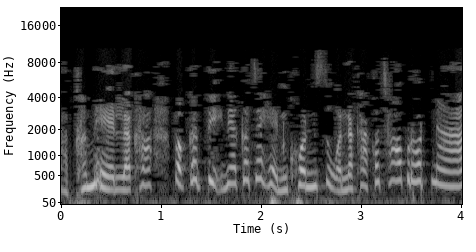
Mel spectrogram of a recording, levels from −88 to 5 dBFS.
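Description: Speech that has likely passed through WMA compression at a low bitrate, consistent with roughly 24 kbps, damages the audio heavily throughout: transform quantisation noise smears into a ringing, washy haze with hiss that breathes alongside the voice, and nothing survives above 10.5 kHz.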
